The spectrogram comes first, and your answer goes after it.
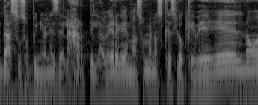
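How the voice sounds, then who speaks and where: A man with a Mexican accent and a medium-pitched voice. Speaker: podcast co-host and editor. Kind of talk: casual chat.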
